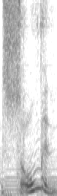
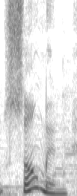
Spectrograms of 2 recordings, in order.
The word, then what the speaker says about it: somen: Over time, that pronunciation went from sakube to sakumen to somen, a wholly different food.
